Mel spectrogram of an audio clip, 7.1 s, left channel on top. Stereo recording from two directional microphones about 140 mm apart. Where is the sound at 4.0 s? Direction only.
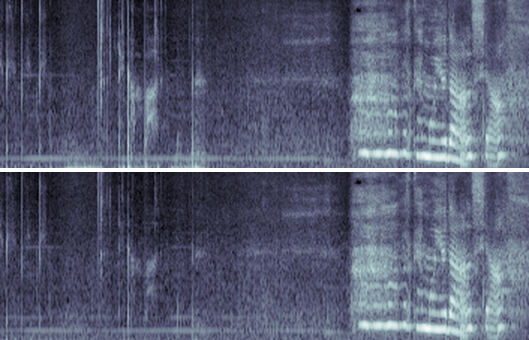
10° right (ahead or behind).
